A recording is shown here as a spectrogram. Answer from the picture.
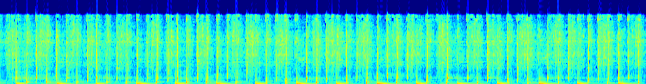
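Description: Darbuka (derbake) drum solo. Deep bass strokes repeat less than a second apart, with rapid, crisp, sharp strikes filling the beats between them.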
